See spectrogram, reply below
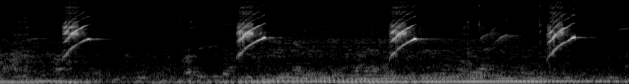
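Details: Canary, phone recording, repeating a single upswept whistled call with a short flat tail, four times at intervals of about one and a half seconds, with low background rumble.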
